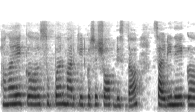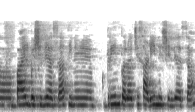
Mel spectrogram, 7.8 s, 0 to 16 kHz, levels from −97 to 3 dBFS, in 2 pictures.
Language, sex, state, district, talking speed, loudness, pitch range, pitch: Konkani, female, Goa, North and South Goa, 140 wpm, -18 LUFS, 235-260 Hz, 245 Hz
